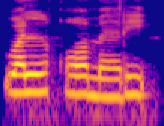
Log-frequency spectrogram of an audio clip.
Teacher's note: قاف جو ہے حروف قمری میں سے ہے، تو اس سے پہلے الف لام آ گیا، تو یہاں پر ہم کیا کریں گے؟ صرف لام کو ملا کر پڑھیں گے، الف کو نہیں پڑھیں گے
